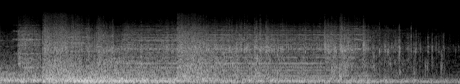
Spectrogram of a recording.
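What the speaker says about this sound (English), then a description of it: "That explosion will cause an intense investigation." A huge explosion from an old Republic movie serial booms and roars, a loud, dense blast that rumbles on and slowly fades as debris crackles.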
